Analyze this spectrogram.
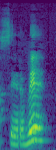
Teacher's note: Então é mais assoprado esse Z. A única coisa que você não pode é falar o Z com som de Z, porque isso não existe no espanhol, tá? · os espanhóis colocam muita língua para fora, principalmente na letra Z. É demais, chega a ser engraçado, é muito, muito engraçado da maneira com que eles falam isso, como sapato.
